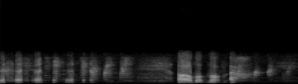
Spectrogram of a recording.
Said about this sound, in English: She thinks she's a duck sometimes. She's making all quacking noises, and I'm sorry about this,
